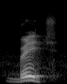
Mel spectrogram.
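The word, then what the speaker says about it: bridge: जज आएगा इस टाइम ब्रिज लिखने में बी आर आई दी जी आई है ब्रिज मगर बोलने में दी साइलेंट है गरज की ना तो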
